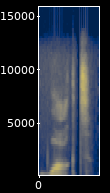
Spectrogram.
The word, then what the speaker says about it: walked: So for the past tense, the ed d turns into a sharp t. It's not walk. It's walked. Walked. It sounds like one syllable.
